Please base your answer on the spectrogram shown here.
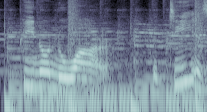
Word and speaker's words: Pinot Noir: Rose it's Rose it's not peanut Noir it's Pinot Noir the tea is silent the r is silent Pinot Noir it's not G again is silent it's vionie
